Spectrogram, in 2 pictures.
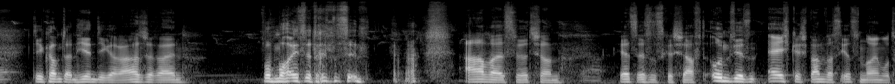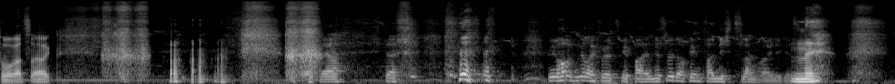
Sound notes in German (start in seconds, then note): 3.1 gelächter; 11.3 schnauben; 13.1 gelächter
